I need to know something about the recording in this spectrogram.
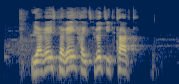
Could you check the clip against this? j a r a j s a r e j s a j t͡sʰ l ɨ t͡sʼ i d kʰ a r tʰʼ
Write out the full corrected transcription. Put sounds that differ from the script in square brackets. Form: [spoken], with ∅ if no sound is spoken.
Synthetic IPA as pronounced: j a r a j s a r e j [ħ] a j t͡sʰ [r] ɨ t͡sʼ i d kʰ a r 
